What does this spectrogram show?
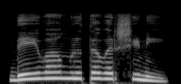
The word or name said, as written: ದೇವಾಮೃತವರ್ಷಿಣಿ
